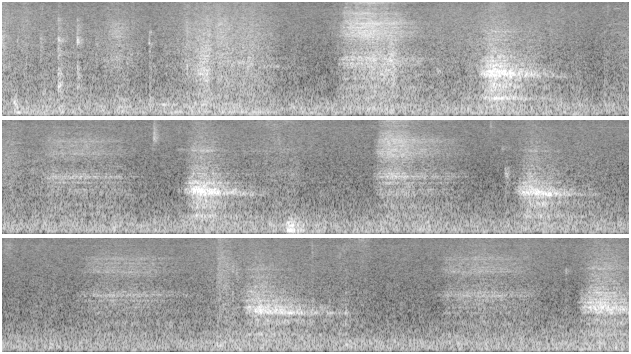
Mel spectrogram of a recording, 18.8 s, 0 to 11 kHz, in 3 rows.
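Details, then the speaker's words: Posterior thorax auscultation with stethoscope during a nursing head-to-toe assessment, patient breathing in through the nose and out through the mouth: soft even breaths, about 18 per minute, clear with no adventitious sounds. "upon auscultation I do not hear any adventitious sounds and the lung sounds are clear throughout"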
